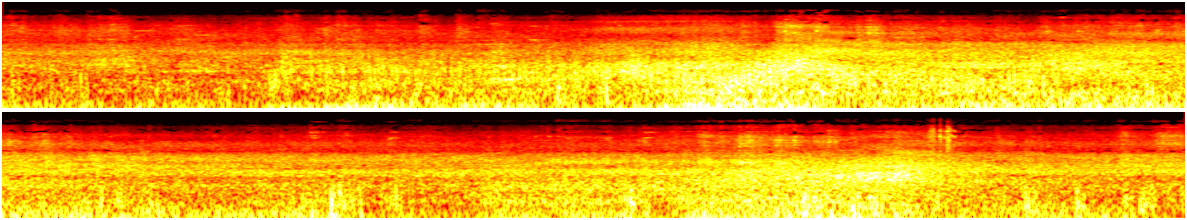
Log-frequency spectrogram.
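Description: BNSF double-stack intermodal well cars rolling past as the train pulls out of a siding: a steady rumble and clatter of steel wheels on rail that swells twice as cars go by.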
